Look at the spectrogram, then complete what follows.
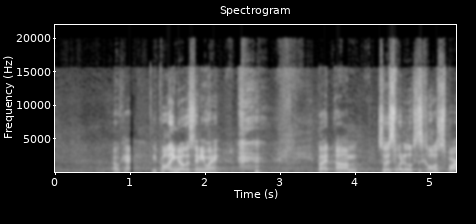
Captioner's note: laughs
